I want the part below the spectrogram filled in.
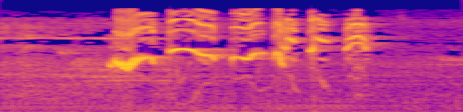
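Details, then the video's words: Captive Oriental magpie-robin, used as a prompt to get other magpie-robins singing; loud whistled upslur followed by a quick string of varied sweeping and harsh notes, then silence. "SUARA BURUNG KACER"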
